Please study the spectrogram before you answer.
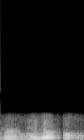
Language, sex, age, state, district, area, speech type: Hindi, female, 18-30, Bihar, Begusarai, urban, conversation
